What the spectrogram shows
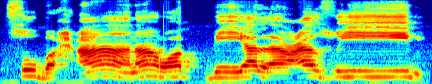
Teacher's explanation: عین گلے سے ادا کریں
